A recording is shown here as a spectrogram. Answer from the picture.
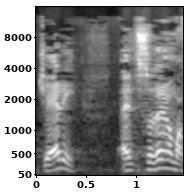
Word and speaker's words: Gerard: And I said, well, you say just Jerry, because when Americans say Gerard, it drives me crazy.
